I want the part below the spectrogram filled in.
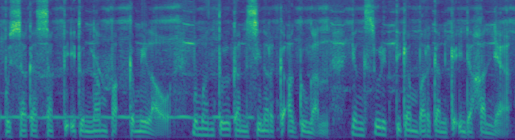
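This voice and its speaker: Radio drama narrator, man, low and expressive, loud music under. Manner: measured, dramatic storytelling.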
